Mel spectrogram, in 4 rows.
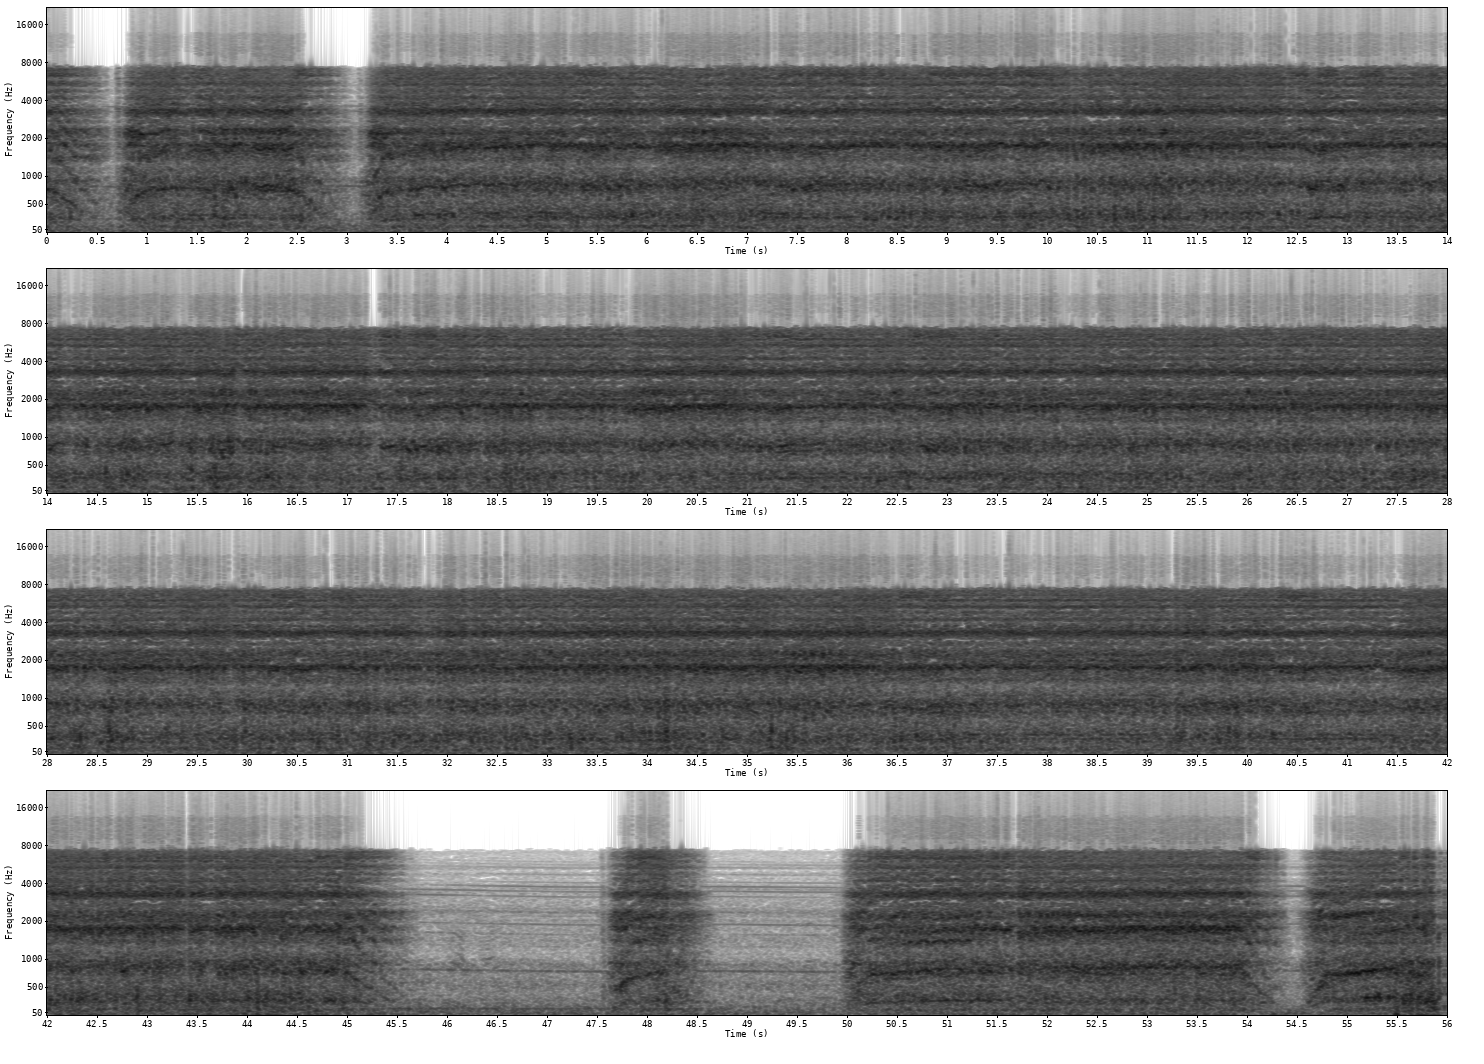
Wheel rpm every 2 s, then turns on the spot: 140, 130, 230, 220, 230, 220, 230, 230, 220, 230, 220, 230, 230, 230, 230, 230, 230, 230, 230, 230, 230, 230, 120, 30, 30, 190, 200, 120.
none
